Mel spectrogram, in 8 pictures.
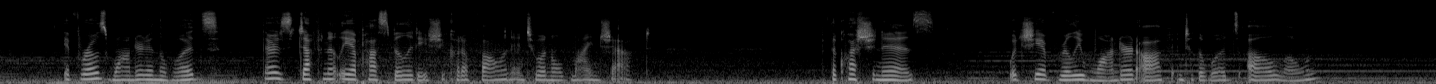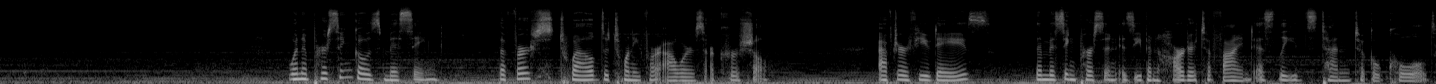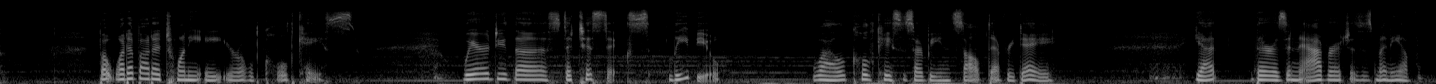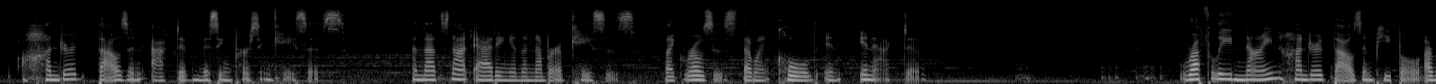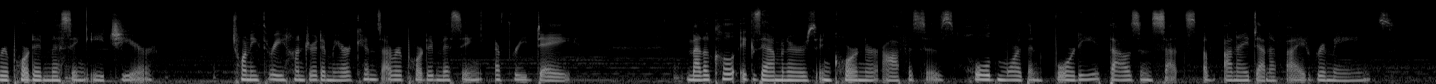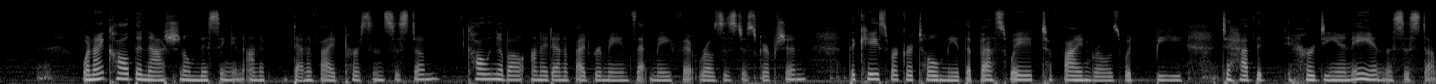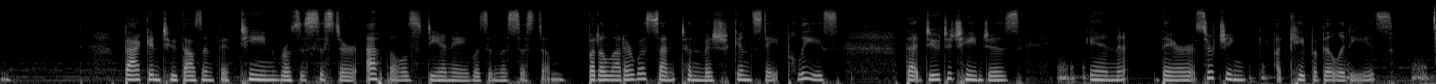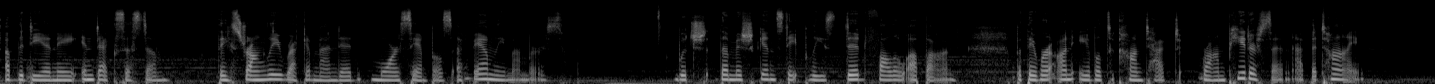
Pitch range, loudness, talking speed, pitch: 185-215 Hz, -33 LUFS, 130 wpm, 200 Hz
